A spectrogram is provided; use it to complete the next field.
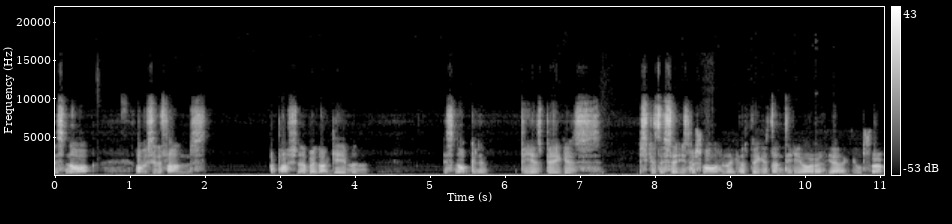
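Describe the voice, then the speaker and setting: With a bright, sharp tone and a fairly low pitch, a man speaks at a moderate pace in a monotone, flat intonation, pausing long and often. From Scotland, Inverness. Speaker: professional footballer. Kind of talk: interview.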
